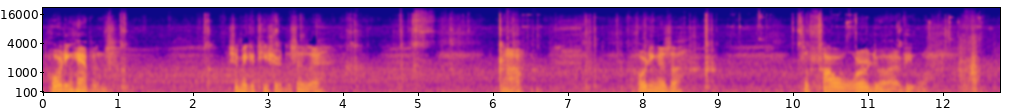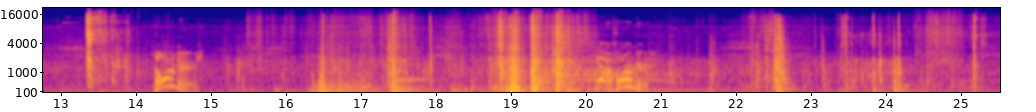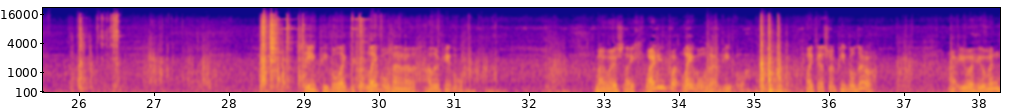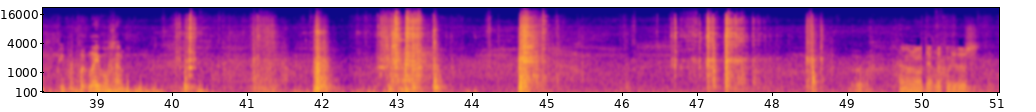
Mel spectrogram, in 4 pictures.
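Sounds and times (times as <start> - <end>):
scrap metal clinking: 4.0 - 14.1, 15.5 - 26.6, 28.4 - 30.2, 40.0 - 42.1, 42.7 - 43.8, 44.6 - 45.3, 46.5 - 48.8.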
